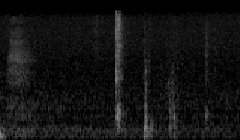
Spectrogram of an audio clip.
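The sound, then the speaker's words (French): Someone takes a sip of a drink: a few short, soft slurping and swallowing sounds spaced about half a second apart, with no talking. “excusez, je prenais une gorgée”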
